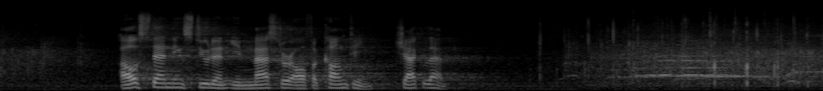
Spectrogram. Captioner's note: cheers and applause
